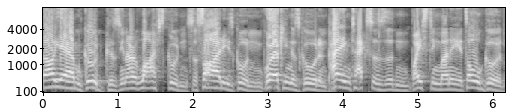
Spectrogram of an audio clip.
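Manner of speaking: sarcastic everything-is-fine parody; mock cheerfulness. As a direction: reel off the list with fake brightness. Parodying forced cheerful small talk.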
